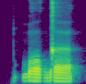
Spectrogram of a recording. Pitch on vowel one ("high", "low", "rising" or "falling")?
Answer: low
